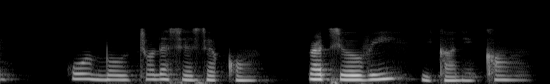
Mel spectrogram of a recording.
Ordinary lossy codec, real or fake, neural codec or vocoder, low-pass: none; fake; codec, 16 kHz, about 1 kbps, DyCAST, with the encoder's durations; 5.4 kHz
